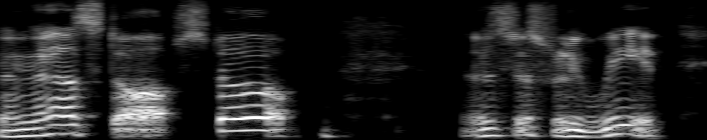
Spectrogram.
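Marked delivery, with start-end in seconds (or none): 0.2-1.5 put-on very high-pitched tiny-child toddler voice. Retelling how the surgeon suddenly broke down: imitating a toddler's voice. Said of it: "talking in, like, a toddler's voice".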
